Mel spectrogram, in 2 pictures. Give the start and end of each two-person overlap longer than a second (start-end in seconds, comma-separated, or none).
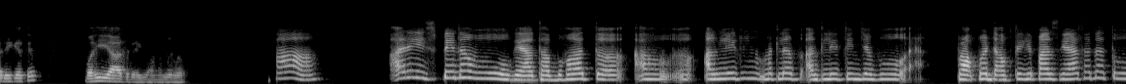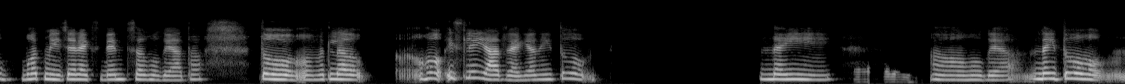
none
